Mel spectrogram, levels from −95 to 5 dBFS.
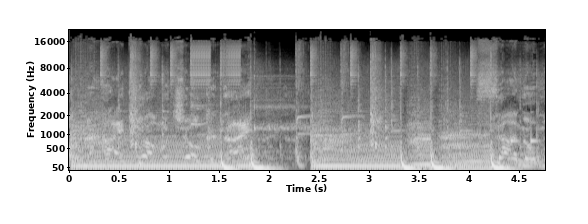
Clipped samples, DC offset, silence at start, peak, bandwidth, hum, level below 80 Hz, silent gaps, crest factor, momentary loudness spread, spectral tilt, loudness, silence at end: under 0.1%; under 0.1%; 0 s; 0 dBFS; 17.5 kHz; none; -14 dBFS; none; 10 dB; 3 LU; -4.5 dB/octave; -11 LUFS; 0 s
